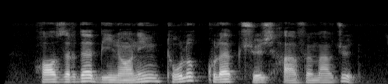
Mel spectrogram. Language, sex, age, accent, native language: Uzbek, male, 18-24, Xorazm, Uzbek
